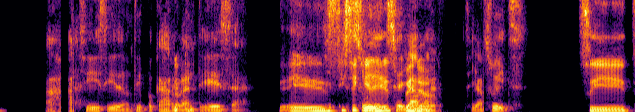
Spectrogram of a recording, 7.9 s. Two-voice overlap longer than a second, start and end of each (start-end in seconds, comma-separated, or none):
4.0-5.5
